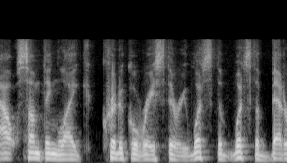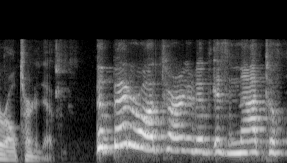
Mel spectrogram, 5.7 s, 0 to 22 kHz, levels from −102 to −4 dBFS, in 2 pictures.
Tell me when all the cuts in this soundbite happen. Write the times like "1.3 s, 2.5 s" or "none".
none

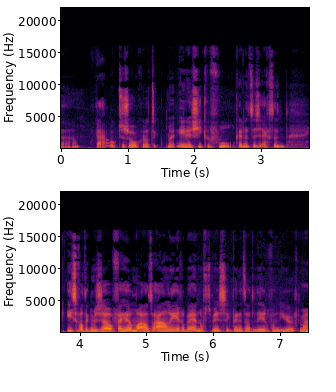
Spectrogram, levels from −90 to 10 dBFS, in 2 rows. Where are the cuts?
2.6 s, 4.6 s

